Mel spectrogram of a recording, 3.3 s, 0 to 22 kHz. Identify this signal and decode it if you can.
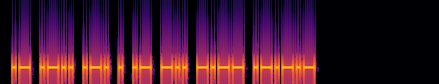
Morse code, heard as a keyed tone, about 44 wpm, 700 Hz. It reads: ALREADY.
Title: Sentences from Top 700 Words 45wpm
